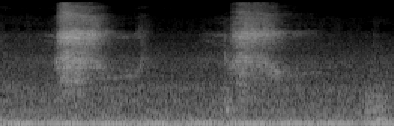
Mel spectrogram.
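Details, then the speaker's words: Vocal imitation of a decrescendo heart murmur: two breathy hisses, each strongest at onset then fading, over steady low hum, from a lecture on the cardiac cycle contrasting crescendo, decrescendo and plateau murmurs. "y luego pueden ser incendo decreciendo o sea hacia arriba y hacia abajo o sea como o como que sube y vuelve a bajar o bien nada más incendo o decreciendo"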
